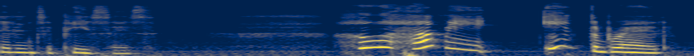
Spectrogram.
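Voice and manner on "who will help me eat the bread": high, loud hen voice; hen asking. A narrator's reading. Hen offering the bread to the animals, high and loud. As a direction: call it out high as the little hen. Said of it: "she asked".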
